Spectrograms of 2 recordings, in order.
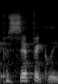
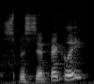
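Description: First: The word begins with a p sound. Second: The word begins with an s sound. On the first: The speaker calls it wrong. "some people say pacifically" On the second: The speaker calls it right. "I said it right"

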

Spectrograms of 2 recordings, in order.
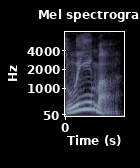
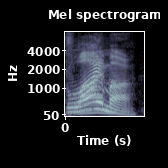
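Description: First: It is said like the capital of Peru. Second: It is said like the bean. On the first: It names the city in Peru. "in Peru, L-I-M-A is Lima" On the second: It names the local place in Delaware County. "like Lima bean"

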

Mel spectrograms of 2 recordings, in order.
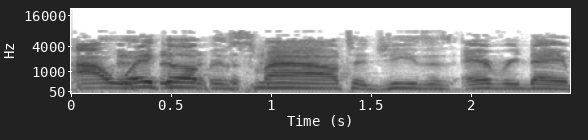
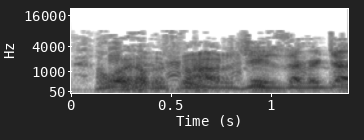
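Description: First: It is said in a calm, ordinary voice. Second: It is said in an angry, intense voice.

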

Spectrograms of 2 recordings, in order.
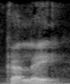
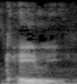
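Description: First: The name is said in its own pronunciation. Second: The name is read as an English word. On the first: The speaker calls it right. "his name is Kalei" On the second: The speaker calls it wrong. "say like how you read it in English, it's pronounced Kaylee"

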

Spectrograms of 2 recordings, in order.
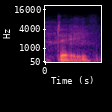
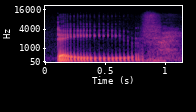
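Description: First: The name is said in a plain, neutral tone. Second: The name is said with a contemptuous sneer.

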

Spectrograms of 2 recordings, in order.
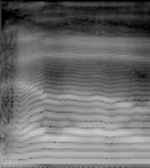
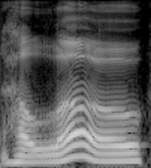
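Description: First: It is said in a flat, droning tone. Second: It is said in a mocking, sardonic tone.

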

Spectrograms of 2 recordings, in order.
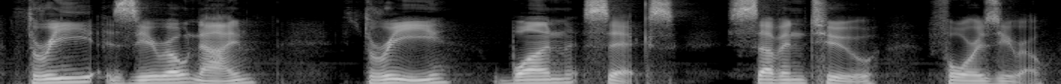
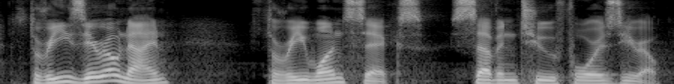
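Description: First: The number is read at a slower pace. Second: The number is read at a faster pace.

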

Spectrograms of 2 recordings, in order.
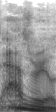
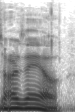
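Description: First: The z sound comes before the r. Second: The r sound comes before the z. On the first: The speaker calls it right. "It's Azrael, dude" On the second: The speaker calls it wrong. "Who's Arzael?"

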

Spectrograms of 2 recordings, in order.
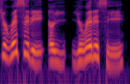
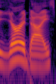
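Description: First: The name is said with its usual pronunciation. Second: The name is said with an altered pronunciation. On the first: The speaker calls it right. "It's Eurydice" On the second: The speaker calls it wrong. "they say Eurydice because they don't fucking know"

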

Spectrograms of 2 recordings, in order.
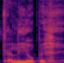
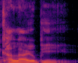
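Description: First: The name is pronounced the Spanish way. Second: The name is pronounced the English way. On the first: "I'm so used to saying that in Spanish as Calliope" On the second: "I have a problem saying Calliope"

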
